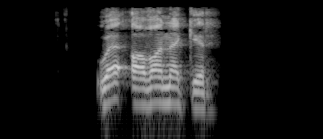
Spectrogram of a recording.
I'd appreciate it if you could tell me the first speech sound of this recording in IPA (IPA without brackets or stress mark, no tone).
w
